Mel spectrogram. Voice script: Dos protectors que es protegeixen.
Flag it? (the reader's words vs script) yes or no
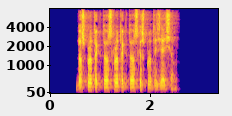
yes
